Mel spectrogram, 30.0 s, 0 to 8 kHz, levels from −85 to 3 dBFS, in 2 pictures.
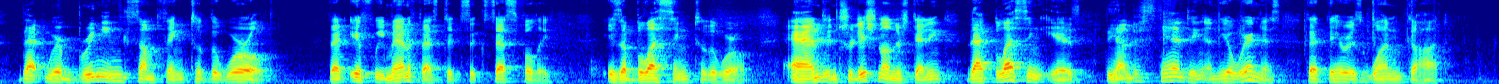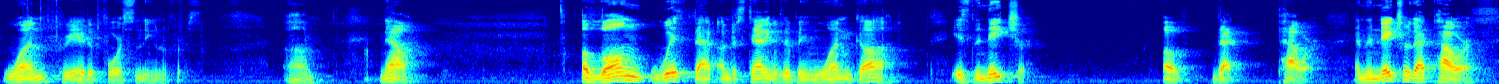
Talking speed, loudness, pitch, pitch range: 130 wpm, -26 LUFS, 105 Hz, 95-115 Hz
